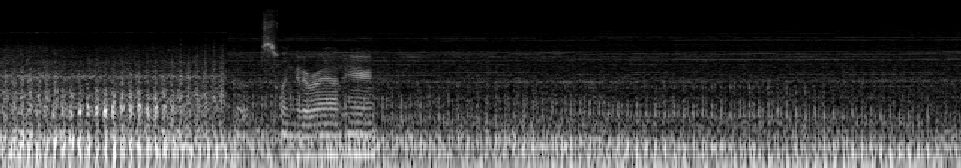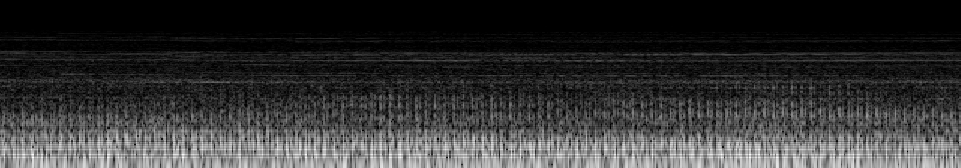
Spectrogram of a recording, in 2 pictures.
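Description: A helicopter engine whines.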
